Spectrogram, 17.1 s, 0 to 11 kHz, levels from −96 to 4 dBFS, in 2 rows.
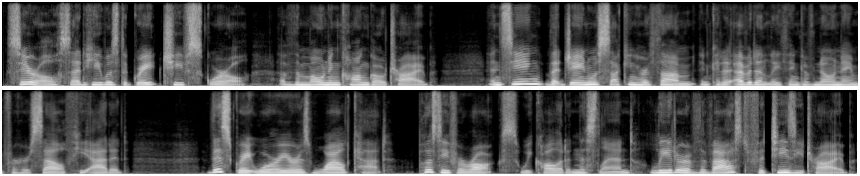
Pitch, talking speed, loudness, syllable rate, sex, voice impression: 220 Hz, 180 wpm, -16 LUFS, 4.7 syllables/s, female, masculine, feminine, adult-like, slightly muffled, calm, friendly, kind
